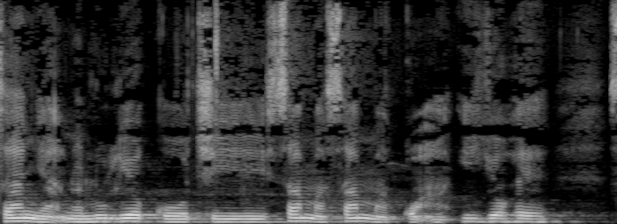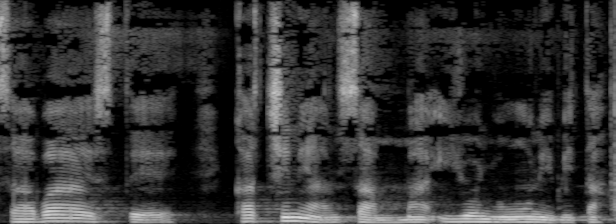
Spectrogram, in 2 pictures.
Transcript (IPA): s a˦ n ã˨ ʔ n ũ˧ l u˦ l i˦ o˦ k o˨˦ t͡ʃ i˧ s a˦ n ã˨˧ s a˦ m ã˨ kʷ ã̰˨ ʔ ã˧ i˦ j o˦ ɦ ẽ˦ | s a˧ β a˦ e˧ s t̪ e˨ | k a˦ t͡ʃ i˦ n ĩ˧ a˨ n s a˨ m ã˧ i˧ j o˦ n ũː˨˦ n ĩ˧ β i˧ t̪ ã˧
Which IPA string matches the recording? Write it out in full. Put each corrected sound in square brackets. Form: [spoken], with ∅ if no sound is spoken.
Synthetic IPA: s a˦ [ɲ] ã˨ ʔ n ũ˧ l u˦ l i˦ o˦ k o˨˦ t͡ʃ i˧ s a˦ [m] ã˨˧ s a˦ m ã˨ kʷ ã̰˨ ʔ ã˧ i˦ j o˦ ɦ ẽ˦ | s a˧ β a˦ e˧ s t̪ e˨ | k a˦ t͡ʃ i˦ n ĩ˧ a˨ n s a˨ m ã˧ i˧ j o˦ [ɲ] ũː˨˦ n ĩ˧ β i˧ t̪ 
